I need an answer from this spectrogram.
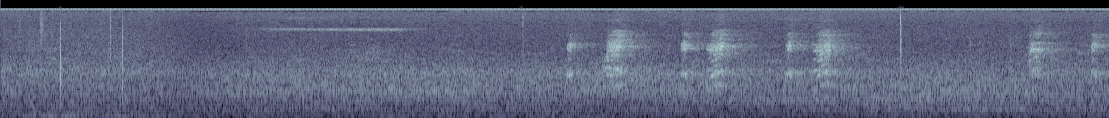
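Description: A bird calling: a quick run of about six short calls starting about four seconds in, then two more near the end, over steady outdoor background noise.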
